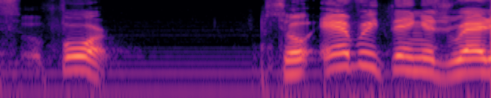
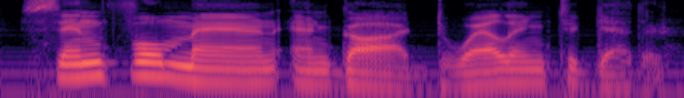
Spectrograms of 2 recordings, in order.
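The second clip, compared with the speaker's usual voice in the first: hushed awe; 8 semitones lower, 6 dB quieter than usual. Real, not acted. Preacher marveling at God's mercy, low and hushed. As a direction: sink to a reverent hush.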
